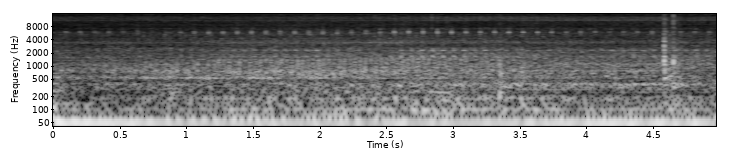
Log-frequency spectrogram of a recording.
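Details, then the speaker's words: 2012 Jetta 2.0 TSI at idle, injection light on, engine condemned by another shop: a fine, fast metallic rattle over a steady idle; engine knocking caused only by a faulty sensor, new part to be fitted. "Mas o defeito dele está apenas aqui, ó, nesse sensor, certo? Vamos providenciar a peça nova, tá? Depois vamos gravar outro vídeo. Vai! Olha o barulho no motor, se você escutar."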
